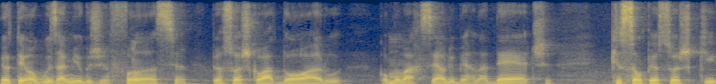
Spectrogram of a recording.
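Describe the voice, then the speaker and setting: A man speaks at a fairly low pitch with a dark, mellow tone. His pace is fairly slow. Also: ordinary pitch variation. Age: 60s. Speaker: professor. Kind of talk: interview.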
